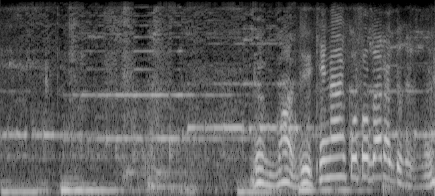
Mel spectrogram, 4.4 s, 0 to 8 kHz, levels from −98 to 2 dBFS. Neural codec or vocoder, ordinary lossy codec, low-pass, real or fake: codec, 44.1 kHz, 7.8 kbps, Pupu-Codec; Opus, 24 kbps; 7.2 kHz; fake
